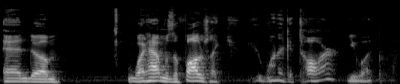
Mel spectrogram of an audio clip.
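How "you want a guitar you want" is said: barely-there, hushed, very quiet half-whisper. Acting out a father's words in a story told on a podcast: half-whispering. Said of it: "I'm whispering and miming a lot".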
